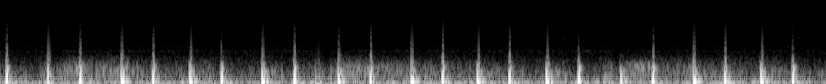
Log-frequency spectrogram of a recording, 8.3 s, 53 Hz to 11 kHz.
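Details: ASMR heartbeat recording: steady, regular, deep heart thumps at about 145 a minute over a low constant hum.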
